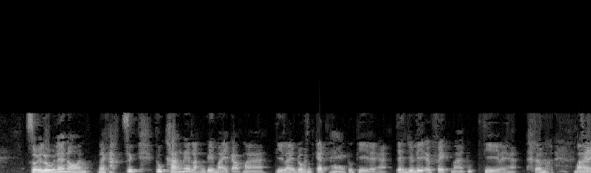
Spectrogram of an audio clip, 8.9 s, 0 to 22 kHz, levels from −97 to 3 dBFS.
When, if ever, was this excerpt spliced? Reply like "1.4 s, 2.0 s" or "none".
5.9 s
